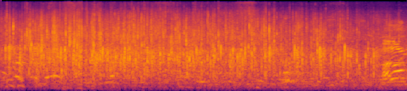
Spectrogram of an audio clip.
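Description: Audience applauding at a medieval festival show in Locronan, steady dense clapping with crowd murmur throughout, swelling slightly near the end.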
